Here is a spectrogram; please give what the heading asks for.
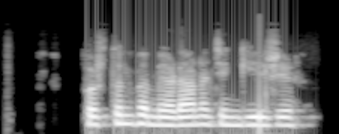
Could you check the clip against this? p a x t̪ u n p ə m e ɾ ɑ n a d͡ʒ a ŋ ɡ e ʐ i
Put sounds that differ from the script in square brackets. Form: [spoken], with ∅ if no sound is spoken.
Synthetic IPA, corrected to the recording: p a [ʂ] t̪ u n p ə m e [ɽ] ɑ n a d͡ʒ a ŋ ɡ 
